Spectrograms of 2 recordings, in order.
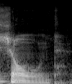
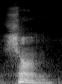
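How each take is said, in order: First: It is said with an American pronunciation. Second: It is said with a British pronunciation. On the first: "El americano lo pronuncia del, como yo lo hice" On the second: "El inglés británico dice shone"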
